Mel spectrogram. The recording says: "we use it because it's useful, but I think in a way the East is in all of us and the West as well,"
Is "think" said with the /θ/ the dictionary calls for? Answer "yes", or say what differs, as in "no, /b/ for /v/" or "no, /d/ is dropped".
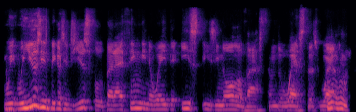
yes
